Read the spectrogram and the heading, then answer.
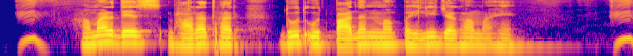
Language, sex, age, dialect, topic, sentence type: Chhattisgarhi, male, 25-30, Central, agriculture, statement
